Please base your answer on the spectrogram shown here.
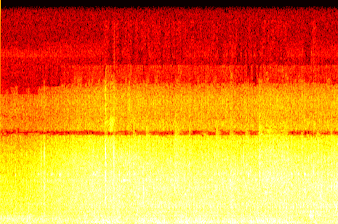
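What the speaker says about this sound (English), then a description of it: "This wind is crazy." Strong wind roars steadily and loudly on a remote Cape York fishing spot, gusting and buffeting with a constant rushing noise.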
